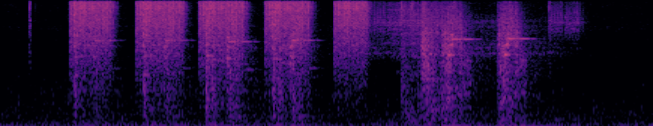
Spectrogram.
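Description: A welding torch buzzes and crackles in short bursts.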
